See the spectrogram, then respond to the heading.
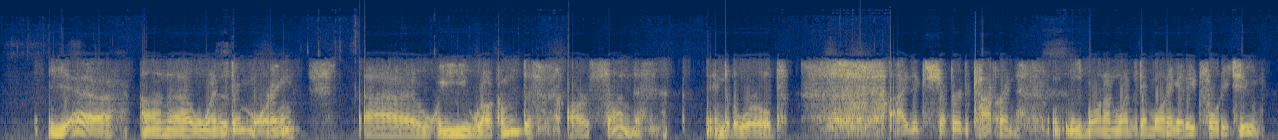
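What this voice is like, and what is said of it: Tired-sounding voice. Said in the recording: “He sounds tired”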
